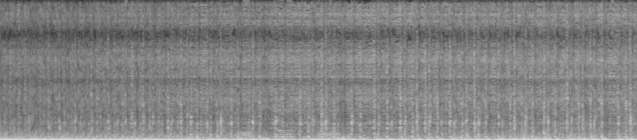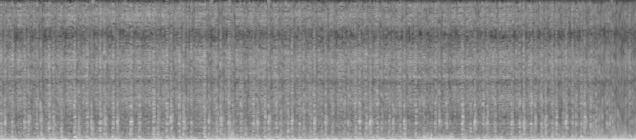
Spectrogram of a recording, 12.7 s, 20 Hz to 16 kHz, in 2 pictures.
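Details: 1959 GMC 100 pickup, V8, revived after 30+ years, oil leaks fixed and coolant added: deep, even idle with steady low rumble, no knocks, misses or stumbles; idling smoothly and healthy.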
